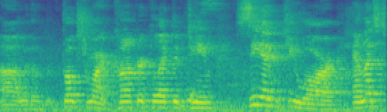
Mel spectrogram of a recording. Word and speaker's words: CNQR: We're moving around the globe with the folks from our Conquer Collective team, CNQR, and let's tell you what that stands for. It's not pronounced CNQR, it's pronounced conquer, as in conquer your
